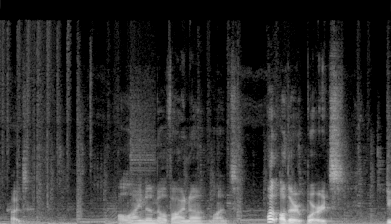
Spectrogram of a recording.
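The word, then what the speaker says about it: Melvina: Similarly, there's also M E L V I N A, which you think, oh, Melbina, no, or Melbina, but no, it's pronounced Melbina.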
